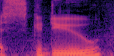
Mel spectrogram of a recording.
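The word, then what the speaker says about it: Scadu: where normally you would get all that uh scadoo from. Got to say it. Make sure I say it correctly. The scadoo. Yep. Absol absolutely the correct pronunciation.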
